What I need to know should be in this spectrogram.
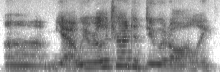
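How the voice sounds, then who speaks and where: A woman's voice: on the low side, animated, fairly quick, lo-fi sound. A woman guest talking informally and conversationally on a podcast, often saying "like". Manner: informal, conversational, heavy use of "like". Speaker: podcast guest, music company co-founder. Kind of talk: casual chat.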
